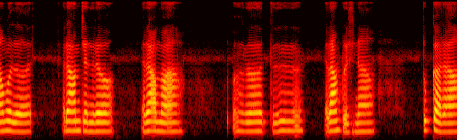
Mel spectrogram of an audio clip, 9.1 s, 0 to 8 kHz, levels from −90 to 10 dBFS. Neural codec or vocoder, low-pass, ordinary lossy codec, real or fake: codec, 16 kHz, 2 kbps, FunCodec, trained on LibriTTS, 25 frames a second; none; none; fake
